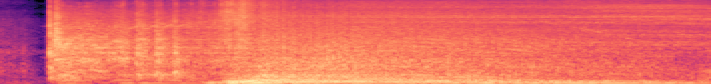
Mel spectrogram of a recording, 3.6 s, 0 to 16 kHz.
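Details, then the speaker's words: 2002 Ford SVT Lightning, first start after rebuild: it cranks, catches and flares, then settles into a lumpy, uneven run; unmetered vacuum leak because some tubes were left unhooked. "we go got some vacuum leaks that's all there we go okay that doesn't sound that normal"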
